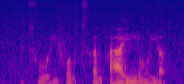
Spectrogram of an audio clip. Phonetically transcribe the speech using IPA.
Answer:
t͡sʰuː˧j fo˨˩wt͡sʰɐ˨˩whaː˨˥j n̪uː˨˧jɐ˥p̚

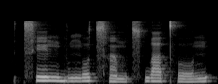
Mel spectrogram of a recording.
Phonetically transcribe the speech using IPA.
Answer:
t͡sʰẽ˦nbu˧ŋ o˥˧t͡sʰã˨˩mt͡sʰwa˧ t̪ʰo˨˦n

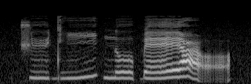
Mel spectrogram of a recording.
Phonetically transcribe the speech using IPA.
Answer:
t͡ʃyːdʱi | noːɓɛː ʕɑ̰

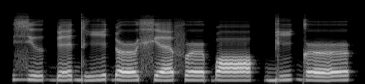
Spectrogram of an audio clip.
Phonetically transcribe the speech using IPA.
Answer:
zʲɨ˧˩˧ ɠe˩˥dʱi˩˥ɗə˞˧˩˧ xʲɛ˧˩˧fə˞˧ɓɔ˧ | ɡi˩˥ɡə˞˧˩˧

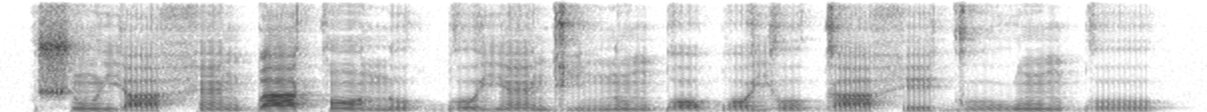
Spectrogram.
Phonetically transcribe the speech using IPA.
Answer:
ʃũ˧ja˨ hɛ̃˧ɡ͡ba˦ kɔ̃˦˨no˨˦ ɡ͡bo˦jɛ̃˦ɡi˧ nũ˦ɡ͡bɔ˦bɔ˧jo˦ ɡa˧he˧ɡu˦ wũ˦ɡ͡bo˧

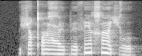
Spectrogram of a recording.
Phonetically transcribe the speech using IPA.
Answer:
çʊ˨qʼã˨ ʕʏ˨ pʏ˨θẽ˦ χã˦˨çʊ˨

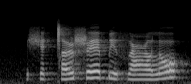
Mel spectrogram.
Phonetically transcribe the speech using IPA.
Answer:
ʃɐǀɐ ʂɛ ɓefɨʕɔlɔ

